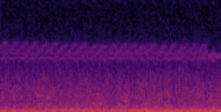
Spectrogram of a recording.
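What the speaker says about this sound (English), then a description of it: "the EAA planes are flying over and taking a good look at Green Lake on their way up to Oshkosh" EAA aircraft heading to Oshkosh fly low over Green Lake during a baseball game, a continuous droning engine roar that fills the scene at steady volume.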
